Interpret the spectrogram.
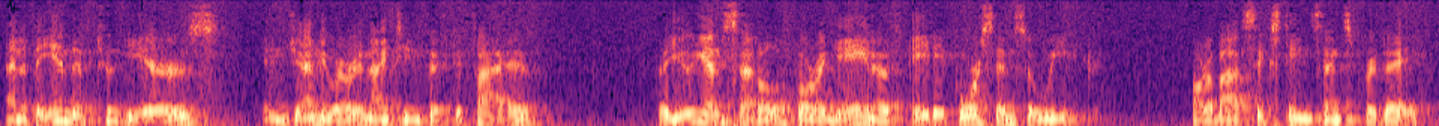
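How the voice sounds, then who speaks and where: Emphatic 1950s documentary narrator. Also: male voice, medium pitch, darkish tone, rough recording. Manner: measured, emphatic listing delivery.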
